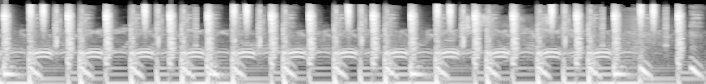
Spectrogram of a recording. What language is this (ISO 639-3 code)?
tha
